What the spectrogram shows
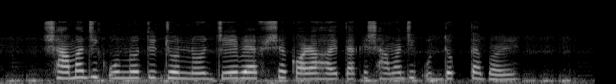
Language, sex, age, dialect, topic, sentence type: Bengali, female, 18-24, Northern/Varendri, banking, statement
